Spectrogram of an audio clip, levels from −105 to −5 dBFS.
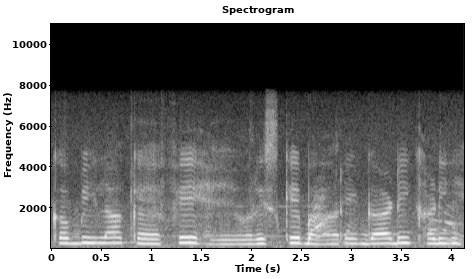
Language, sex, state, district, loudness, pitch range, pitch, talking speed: Hindi, female, Rajasthan, Jaisalmer, -16 LUFS, 225-265 Hz, 240 Hz, 130 wpm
